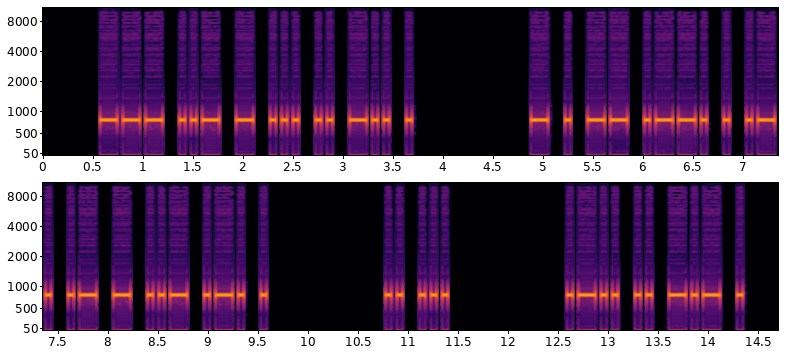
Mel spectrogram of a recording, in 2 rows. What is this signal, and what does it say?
Morse code, heard as a keyed tone, about 21 wpm, 800 Hz. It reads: OUTSIDE TEMPERATURE IS LIKE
